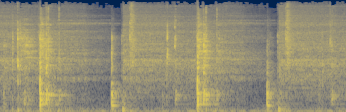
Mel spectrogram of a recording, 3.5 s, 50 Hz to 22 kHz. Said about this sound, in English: This machine now is stressing the ball by pressing it to 75% of the mean diameter. So it's pushing it down into the water, compressing the ball, and then rolling it around in the water.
